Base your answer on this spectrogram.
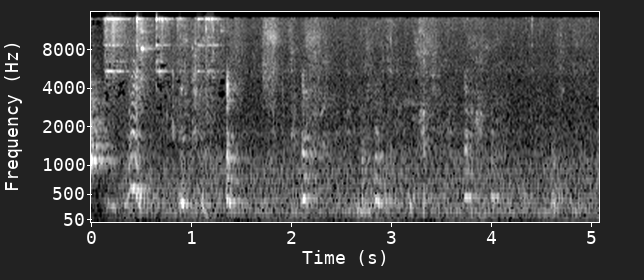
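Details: Boxers playing indoors, a 14-week-old puppy, Margie, at 18 pounds, and an older dog, Lou, the Elder: short grumbling growls and yips repeated in quick, uneven bursts, with scuffling between them.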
